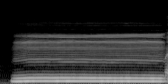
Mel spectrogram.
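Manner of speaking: long, high closed-mouth groan held steady; imitated groan through sealed lips; stifled pained hum. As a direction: hold back pain in one drawn-out "mmm". Imitates silent endurance of pain.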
